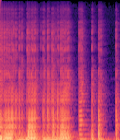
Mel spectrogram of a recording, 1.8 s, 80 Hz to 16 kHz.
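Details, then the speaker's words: Miller & Kreisel MX-125 subwoofer with audio input, before the pots were cleaned. Bass comes out buzzy and torn, breaking up on every low note, with a background hum that stops at power-off. Badly distorted output. "oh that sounds terrible"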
